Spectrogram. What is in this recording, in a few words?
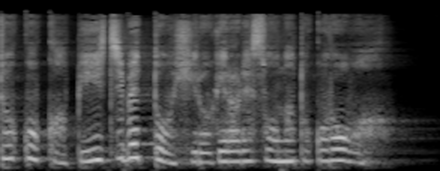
Cafe Monolog; BA; Iori Swimsuit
